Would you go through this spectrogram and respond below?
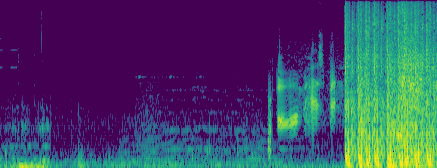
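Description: Rapid UMP submachine gun bursts from a CS:GO match on Overpass, starting faint and sharp before a loud, dense spray of automatic fire near the end, with muffled game noise underneath.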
